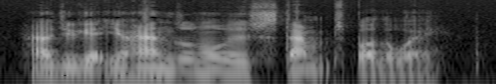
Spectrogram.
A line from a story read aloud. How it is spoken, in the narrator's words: giggled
